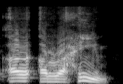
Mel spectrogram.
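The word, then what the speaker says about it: الرحيم: They say Ar-Rahim because this is how it's pronounced, but the fact it is Al-Rahim, Al-Rahman, Al-Aziz, Al-Muhaymin, etc.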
